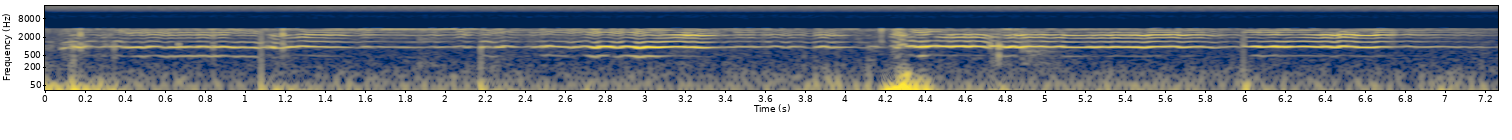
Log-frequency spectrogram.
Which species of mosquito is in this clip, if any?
mosquito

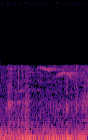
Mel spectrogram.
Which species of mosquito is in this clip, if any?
mosquito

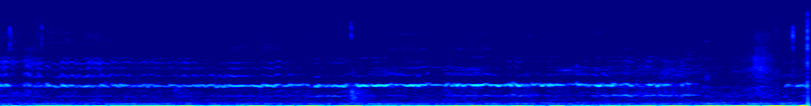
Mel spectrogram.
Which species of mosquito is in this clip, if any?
Anopheles arabiensis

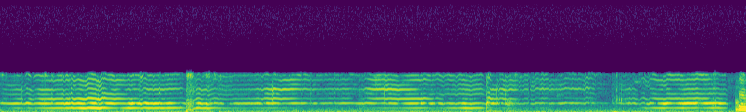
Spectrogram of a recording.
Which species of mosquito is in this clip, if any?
mosquito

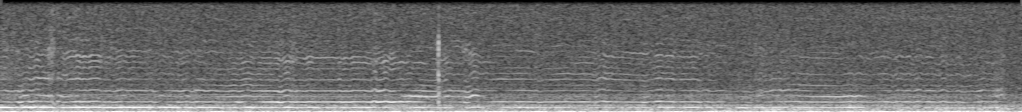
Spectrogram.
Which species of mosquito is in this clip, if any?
Culex pipiens complex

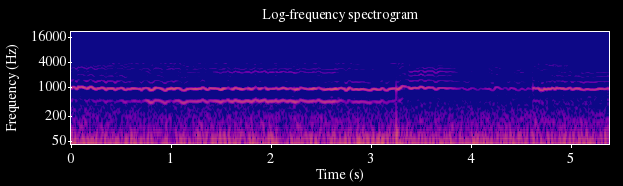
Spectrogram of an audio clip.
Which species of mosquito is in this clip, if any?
Anopheles maculatus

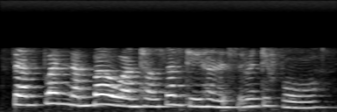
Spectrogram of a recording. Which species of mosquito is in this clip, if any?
no mosquito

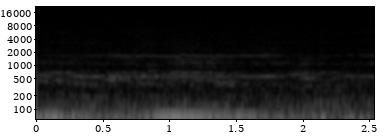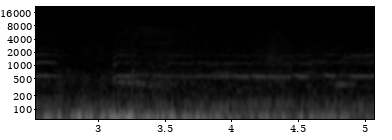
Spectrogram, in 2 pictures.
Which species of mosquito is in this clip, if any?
Anopheles funestus s.s.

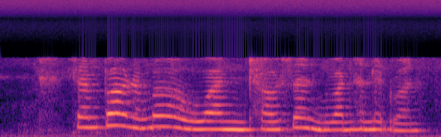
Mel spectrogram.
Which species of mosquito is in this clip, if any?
no mosquito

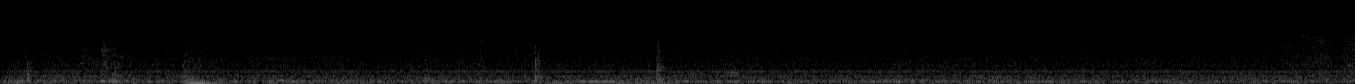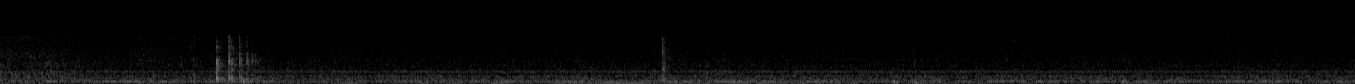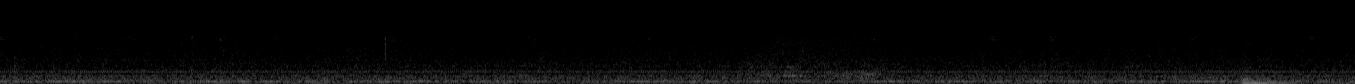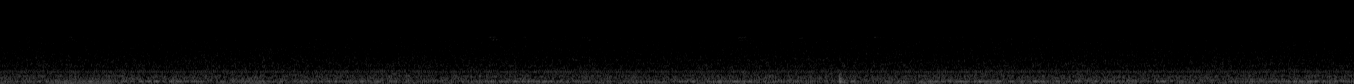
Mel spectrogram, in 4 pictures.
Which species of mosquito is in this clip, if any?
no mosquito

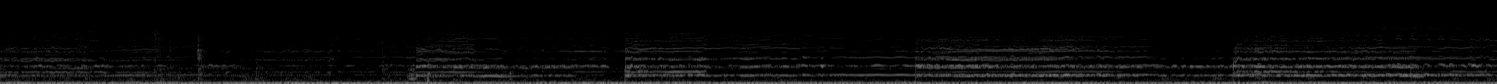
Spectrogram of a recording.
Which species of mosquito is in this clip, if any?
Culex quinquefasciatus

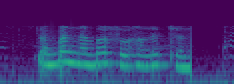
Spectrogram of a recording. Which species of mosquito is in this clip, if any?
no mosquito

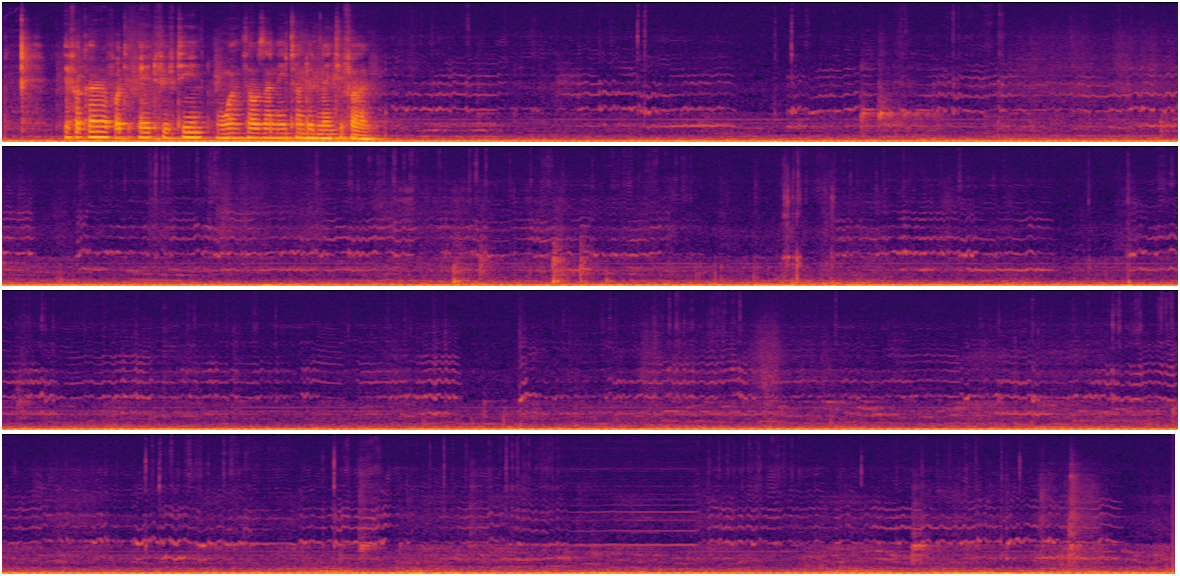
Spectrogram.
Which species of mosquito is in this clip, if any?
Anopheles arabiensis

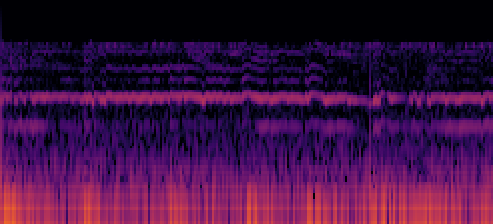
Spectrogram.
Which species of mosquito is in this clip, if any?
Anopheles maculatus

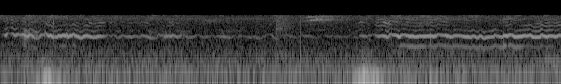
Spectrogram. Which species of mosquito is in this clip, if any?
Anopheles dirus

